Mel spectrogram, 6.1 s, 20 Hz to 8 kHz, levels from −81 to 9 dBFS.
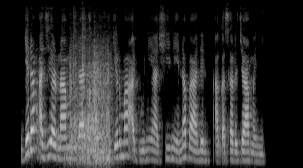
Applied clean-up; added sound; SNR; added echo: none; Wild animals; 2 dB; none.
